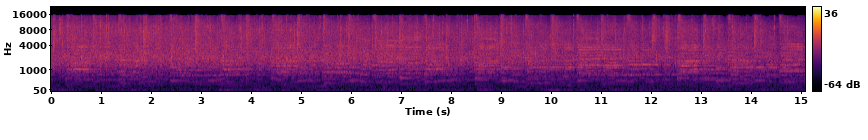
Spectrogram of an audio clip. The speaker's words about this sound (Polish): Słyszymy oklaski i powoli opuszczę katedrę.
